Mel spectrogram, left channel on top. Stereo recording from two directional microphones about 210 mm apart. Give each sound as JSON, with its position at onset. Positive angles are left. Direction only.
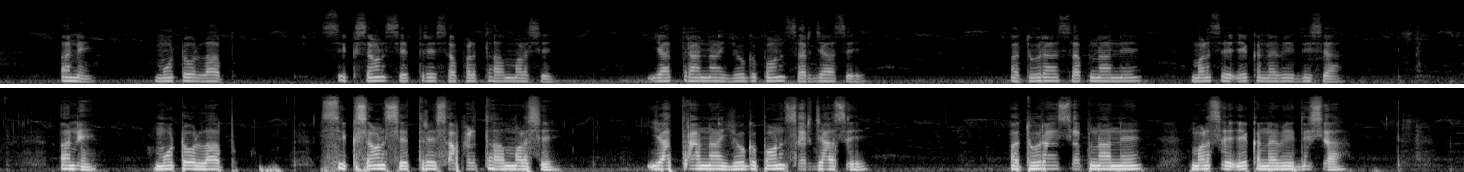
{"t": 0.6, "sound": "speech", "side_deg": -50}
{"t": 3.4, "sound": "speech", "side_deg": -50}
{"t": 10.1, "sound": "speech", "side_deg": -50}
